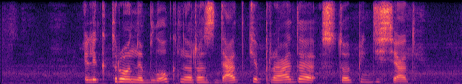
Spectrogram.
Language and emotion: Russian, neutral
